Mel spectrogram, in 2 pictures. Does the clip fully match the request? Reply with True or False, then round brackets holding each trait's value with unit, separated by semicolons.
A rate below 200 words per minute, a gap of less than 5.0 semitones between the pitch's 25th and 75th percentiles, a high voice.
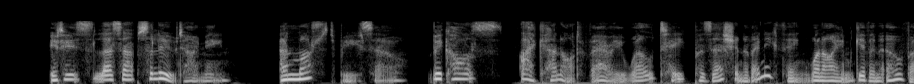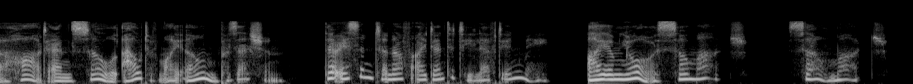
False (150 wpm; 5.6 semitones; 220 Hz)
